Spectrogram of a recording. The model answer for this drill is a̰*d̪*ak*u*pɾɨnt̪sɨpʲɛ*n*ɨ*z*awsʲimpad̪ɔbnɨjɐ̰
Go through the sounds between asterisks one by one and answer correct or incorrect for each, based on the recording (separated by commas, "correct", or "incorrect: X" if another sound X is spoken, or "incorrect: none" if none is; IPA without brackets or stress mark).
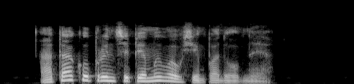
incorrect: t̪, correct, incorrect: m, incorrect: v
